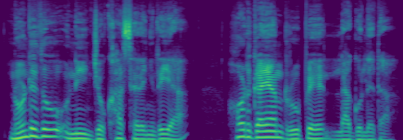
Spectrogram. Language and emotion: Santali, neutral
